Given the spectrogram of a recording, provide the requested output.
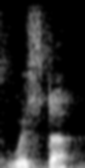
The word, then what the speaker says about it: Worcester: And both pronounced Worcester, Gloucester, and Peabody as Wista, Gloucester, and Pibody.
